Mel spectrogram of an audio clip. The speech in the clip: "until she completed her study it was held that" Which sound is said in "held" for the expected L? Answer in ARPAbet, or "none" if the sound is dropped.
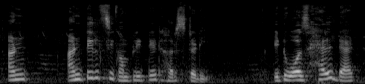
L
